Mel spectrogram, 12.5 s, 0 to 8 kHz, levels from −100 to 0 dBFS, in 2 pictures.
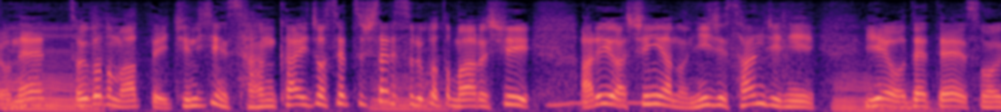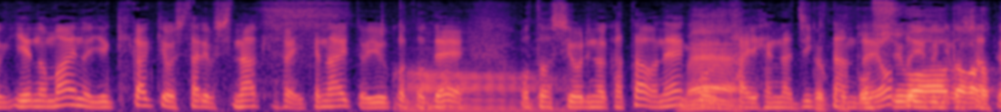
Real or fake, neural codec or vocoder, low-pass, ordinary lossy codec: real; none; none; none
